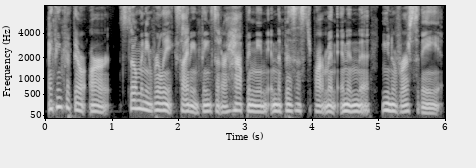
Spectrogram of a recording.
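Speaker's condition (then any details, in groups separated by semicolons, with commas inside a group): Cleft lip and palate; present since birth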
